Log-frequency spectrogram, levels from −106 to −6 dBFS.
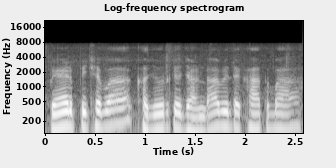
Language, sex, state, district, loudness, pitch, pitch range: Bhojpuri, male, Jharkhand, Palamu, -16 LUFS, 150 Hz, 145-160 Hz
